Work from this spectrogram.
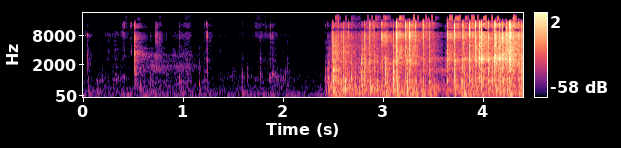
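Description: Tarot cards being shuffled, a dense crisp riffling burst in the second half, loud and close, after a quiet stretch with a few faint taps.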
